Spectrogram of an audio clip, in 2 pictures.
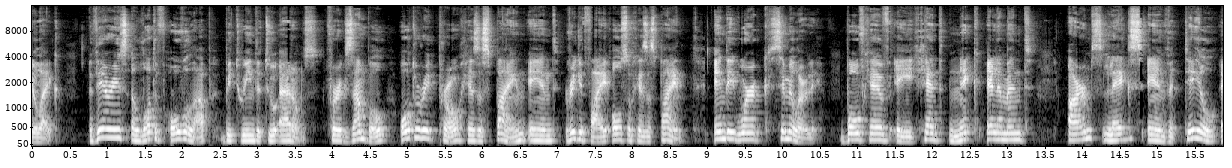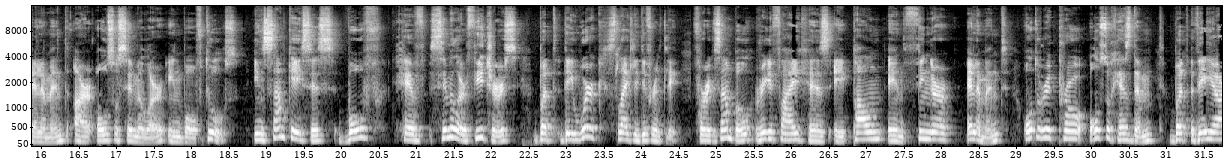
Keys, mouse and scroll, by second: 9.1 shift+middle click, 10.0-11.6 scroll up 4, 11.6 click, 12.2 g, 17.6 KP_1, 18.2-19.2 scroll down 7, 18.5 shift+middle click, 18.9 shift+middle click, 19.2 shift+middle click.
